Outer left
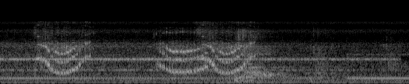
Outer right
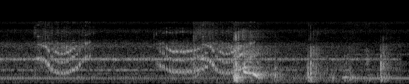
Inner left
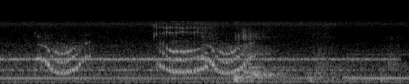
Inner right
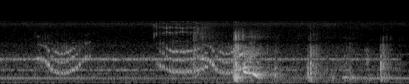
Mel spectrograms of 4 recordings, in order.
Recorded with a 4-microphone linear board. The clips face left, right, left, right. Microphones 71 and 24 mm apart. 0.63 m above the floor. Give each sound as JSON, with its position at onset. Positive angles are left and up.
{"t": 1.9, "sound": "running footsteps", "side_deg": -80, "distance_m": 4.0}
